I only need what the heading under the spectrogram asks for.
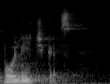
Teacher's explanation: Uma proparoxítona, porque a sílaba tônica é a antepenúltima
